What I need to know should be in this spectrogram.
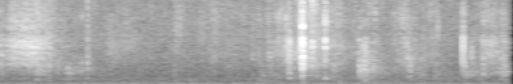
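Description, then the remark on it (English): Quiet paper rustling with a few brief crisp crackles and flicks, like pages being shuffled or turned, over a soft low background hum. “Another rustling of paper.”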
